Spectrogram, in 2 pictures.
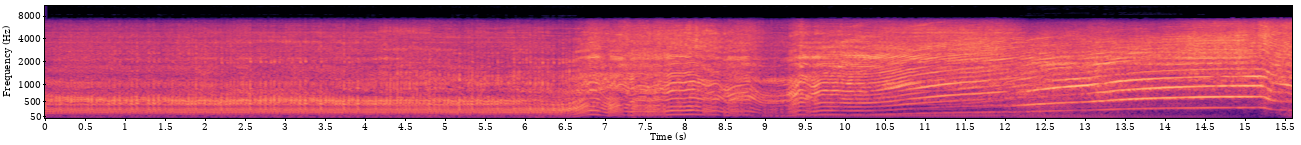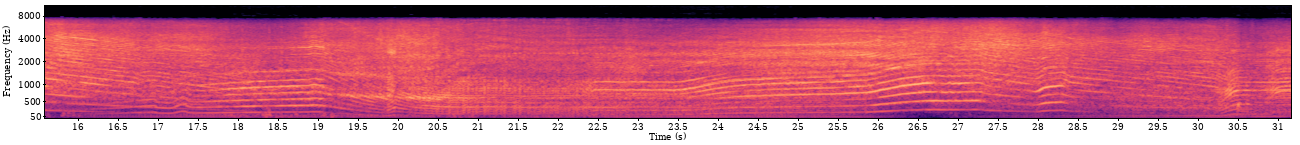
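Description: Two-stroke petrol engine of a 1:5-scale FG RC Beetle. It idles steadily for about six seconds, then revs up and down again and again as the car accelerates and slows, its pitch rising and falling in long sweeps.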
